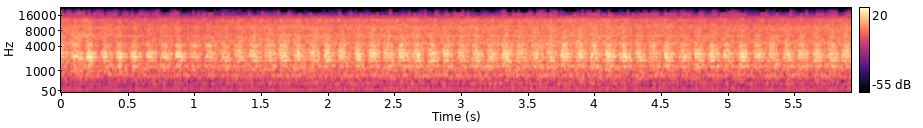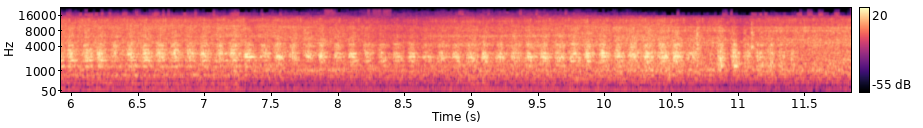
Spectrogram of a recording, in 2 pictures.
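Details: 1997 Ford Ranger 3.0L OHV 2WD automatic idling in gear: rough, gritty grinding and buzz over a steady low hum in Reverse, Drive, Drive2 and Drive1; recently threw P1744 code pointing to torque converter clutch solenoid issues.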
